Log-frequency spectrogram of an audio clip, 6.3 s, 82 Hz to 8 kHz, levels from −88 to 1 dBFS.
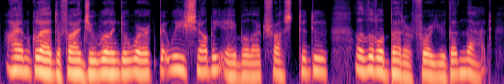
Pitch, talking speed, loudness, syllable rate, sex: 150 Hz, 240 wpm, -17 LUFS, 5.2 syllables/s, male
